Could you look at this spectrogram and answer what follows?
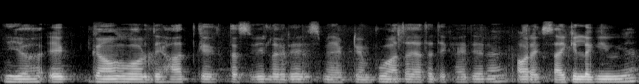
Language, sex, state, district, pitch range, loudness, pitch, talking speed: Hindi, male, Bihar, Sitamarhi, 115-125 Hz, -20 LUFS, 120 Hz, 225 wpm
